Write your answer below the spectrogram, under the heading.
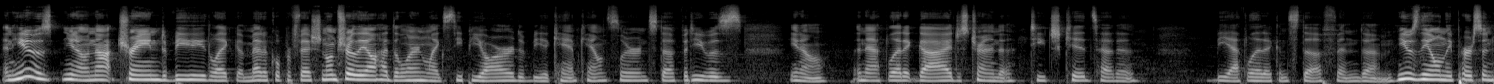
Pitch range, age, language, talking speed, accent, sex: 170-195 Hz, 30-49, English, 220 wpm, American, female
